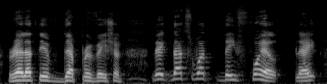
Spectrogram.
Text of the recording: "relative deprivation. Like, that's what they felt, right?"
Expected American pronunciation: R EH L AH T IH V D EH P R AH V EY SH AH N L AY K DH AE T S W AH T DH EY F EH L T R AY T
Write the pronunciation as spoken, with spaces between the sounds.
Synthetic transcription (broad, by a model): R EH L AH T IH V D EH P R AH V EY SH AH N L AY K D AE T S W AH T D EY F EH L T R AY T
